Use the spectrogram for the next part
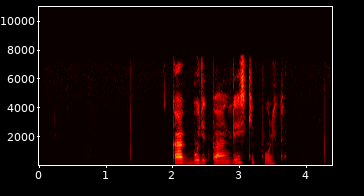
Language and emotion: Russian, neutral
